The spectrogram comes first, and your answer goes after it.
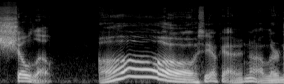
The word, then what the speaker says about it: Xolo: It is a Hispanic thing because the guy from Miguel from Cobra Kai, his name is spelled XOLO and it's Sholo.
